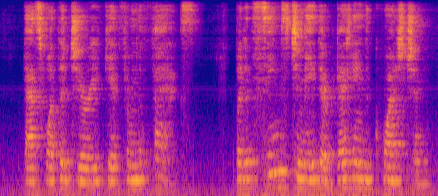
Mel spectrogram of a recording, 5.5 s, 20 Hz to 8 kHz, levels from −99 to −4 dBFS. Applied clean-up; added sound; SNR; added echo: neural separator model SepFormer DNS4.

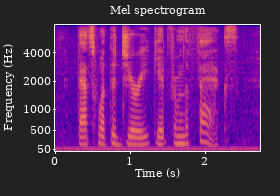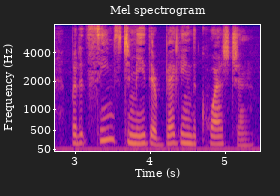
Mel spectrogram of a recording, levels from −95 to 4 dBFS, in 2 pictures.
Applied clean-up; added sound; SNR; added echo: none; none; none; none.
